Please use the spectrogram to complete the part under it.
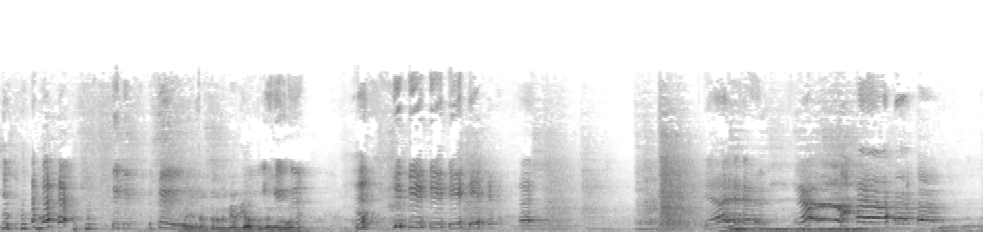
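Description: A toddler giggles and squeals.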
